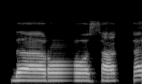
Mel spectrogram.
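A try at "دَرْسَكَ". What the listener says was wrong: Bukan iya. Darosaka, tapi Darsaka.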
